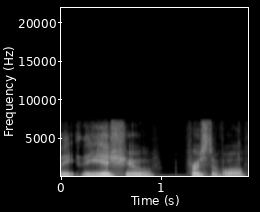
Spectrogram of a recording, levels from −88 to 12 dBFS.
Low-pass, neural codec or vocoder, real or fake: 7.2 kHz; none; real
